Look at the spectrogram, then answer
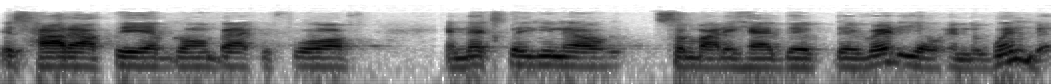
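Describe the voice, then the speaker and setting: An ordinary speaking voice from a man with an American accent, at medium pitch and a fairly quick pace, with fairly even intonation and big swings in loudness. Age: 50s. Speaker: hip hop rapper. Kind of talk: casual interview. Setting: phone call.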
